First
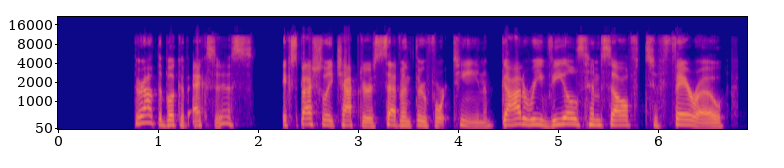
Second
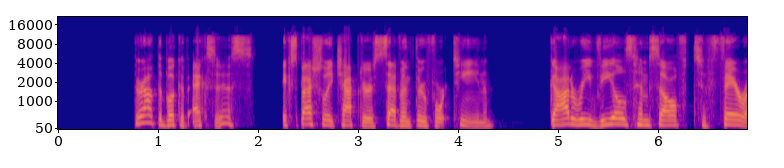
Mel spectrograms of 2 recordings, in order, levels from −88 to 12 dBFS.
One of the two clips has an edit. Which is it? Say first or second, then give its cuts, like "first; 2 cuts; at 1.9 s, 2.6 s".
first; 1 cut; at 4.4 s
